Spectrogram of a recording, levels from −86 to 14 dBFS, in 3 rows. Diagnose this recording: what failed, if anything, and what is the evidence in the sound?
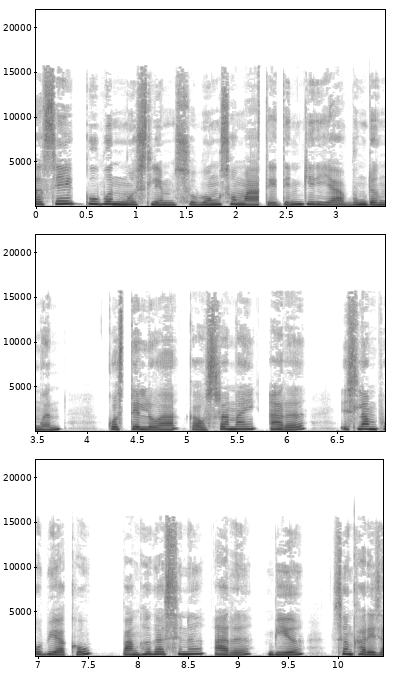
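The Bluetooth link dropped audio packets twice, and the receiver covered each gap by replaying its last buffer. At 2.16 to 2.23 s and 4.79 to 4.87 s, about 75 ms becomes a rapid repeating buzz, which fits roughly four lost packets. After the second, the speech picks up further along at "गावस्रानाय आरो इस्लाम'फबियाखौ बांहोगासिनो".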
